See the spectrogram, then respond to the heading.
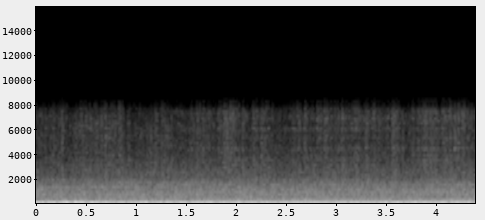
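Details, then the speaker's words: York commercial rooftop unit running full out in air conditioning mode, removing moisture: low steady even rumble with no rattles, knocks or squeals, super quiet; normal cooling operation. "taking moisture out there super quiet nice"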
